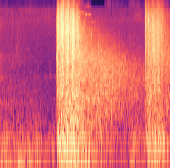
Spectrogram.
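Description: Suppressive gunfire in Combat Mission: Battle for Normandy, two loud sustained bursts of roaring fire, the first long and fading, the second shorter, over a low rumbling background.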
